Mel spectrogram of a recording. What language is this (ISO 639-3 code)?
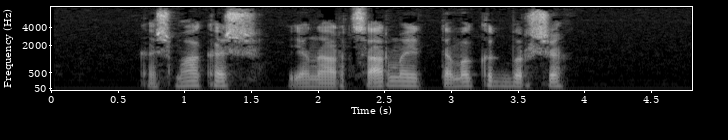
oss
